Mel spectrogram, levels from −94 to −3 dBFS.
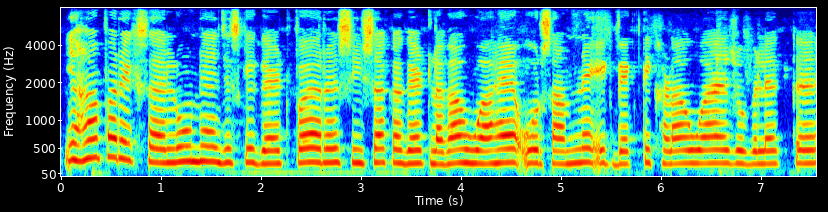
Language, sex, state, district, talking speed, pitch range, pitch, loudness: Hindi, female, Uttar Pradesh, Hamirpur, 190 wpm, 230-250 Hz, 240 Hz, -16 LUFS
